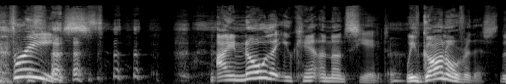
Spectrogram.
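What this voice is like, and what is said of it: Wandering mixed North American accent. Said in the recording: “You went from Boston. Looped through Quebec, jumped into Ontario, Northern Ontario, and then somehow came back down to Michigan, all the way down to Kentucky at the end of that. What the hell happened to your accent?”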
